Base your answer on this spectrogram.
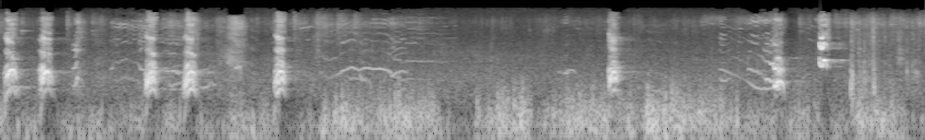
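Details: Puppies yelping in short sharp bursts with bright harmonic stacks, several in quick pairs, between drawn-out rising and falling whines; a low rumbling background murmur runs underneath throughout.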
